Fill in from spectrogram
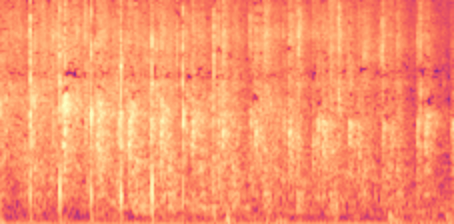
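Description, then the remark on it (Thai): An audience at a Ministry of Public Health meeting claps steadily for a few seconds to encourage the deputy permanent secretary, a dense spread of overlapping hand claps at moderate volume, with no voices over it. “ขอบคุณท่านรองปลัดครับปรบมือให้กำลังใจท่านหน่อยครับ”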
